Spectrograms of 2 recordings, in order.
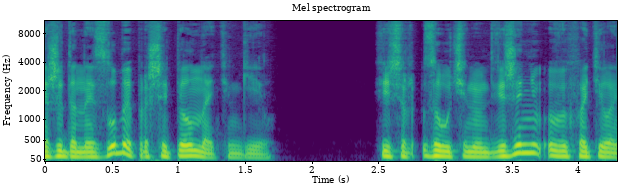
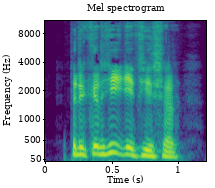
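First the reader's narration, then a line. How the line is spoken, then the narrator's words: Shout. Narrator (Russian): закричал Регис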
